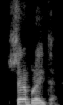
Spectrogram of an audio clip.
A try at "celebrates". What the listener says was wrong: Celebrates, like plural, right? Celebrates. Celebrates. So two parts, like celebrates, right? celebrates.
